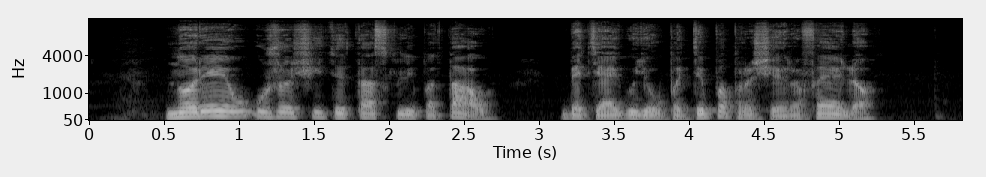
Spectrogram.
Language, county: Lithuanian, Vilnius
